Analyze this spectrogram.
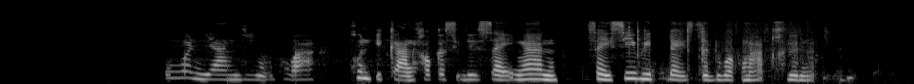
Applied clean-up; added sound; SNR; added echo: neural separator model SepFormer DNS4.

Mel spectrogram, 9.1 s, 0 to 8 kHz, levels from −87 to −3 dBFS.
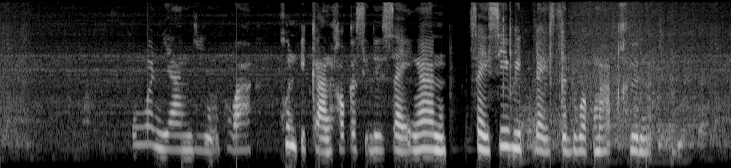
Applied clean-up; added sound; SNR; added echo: none; Toilet flush / Water; 16 dB; none.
